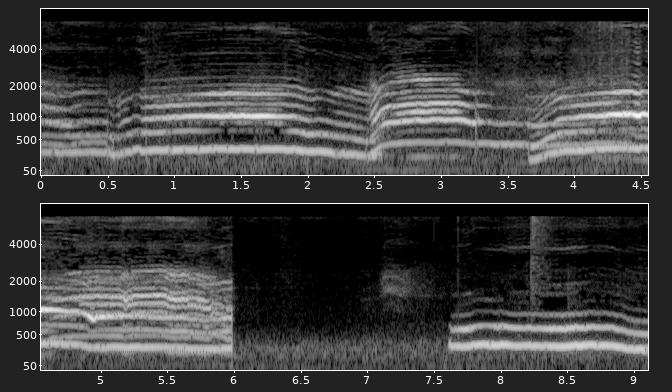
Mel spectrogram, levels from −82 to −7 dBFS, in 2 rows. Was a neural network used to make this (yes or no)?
yes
